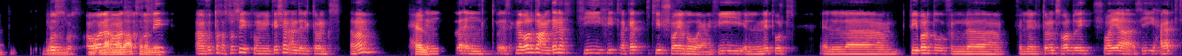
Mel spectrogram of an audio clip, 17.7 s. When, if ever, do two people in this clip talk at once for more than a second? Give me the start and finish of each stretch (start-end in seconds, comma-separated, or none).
0.7-2.5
